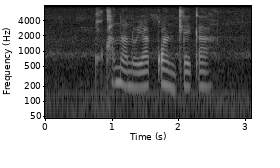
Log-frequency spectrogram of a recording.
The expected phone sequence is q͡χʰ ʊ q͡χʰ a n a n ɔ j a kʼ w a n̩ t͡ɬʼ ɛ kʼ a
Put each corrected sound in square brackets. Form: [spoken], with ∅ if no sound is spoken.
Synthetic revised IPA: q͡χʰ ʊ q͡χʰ a n a n ɔ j a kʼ w a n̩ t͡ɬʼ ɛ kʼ a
